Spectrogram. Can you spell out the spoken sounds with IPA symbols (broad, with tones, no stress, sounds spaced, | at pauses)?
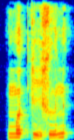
m ə˦˥ t̚ k i˧˩ x ɨ˨˦ n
